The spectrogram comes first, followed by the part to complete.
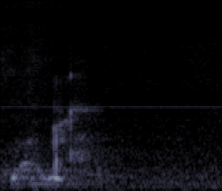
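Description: A man's voice making one brief, soft vocal sound, like a whispered or murmured syllable, in the first half-second, followed by quiet room tone.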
